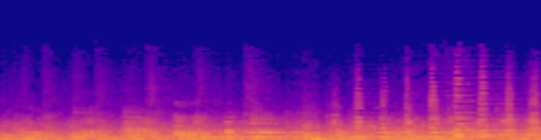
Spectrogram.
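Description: Orchestral music with the brass to the fore, French horns prominent. A low bass part comes in a little after three seconds in.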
